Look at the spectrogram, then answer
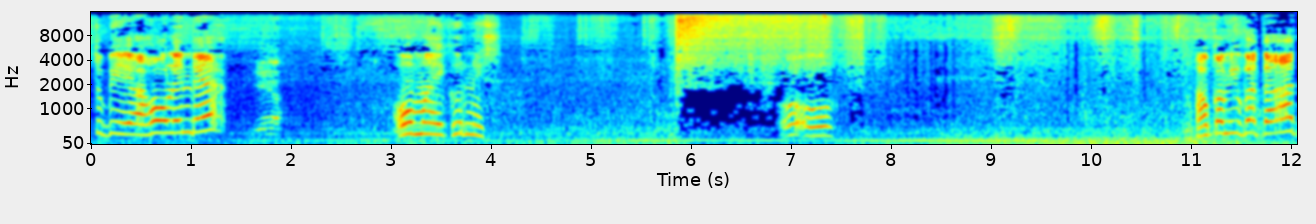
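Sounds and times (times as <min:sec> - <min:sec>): vehicle engine rumble: 0:00.0 - 0:12.0
air hissing out of tire: 0:01.4 - 0:11.2.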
